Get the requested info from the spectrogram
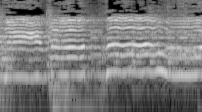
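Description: A young girl singing in Arabic tarab style, holding a long note with wavering, ornamented turns in pitch.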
